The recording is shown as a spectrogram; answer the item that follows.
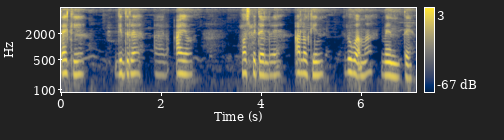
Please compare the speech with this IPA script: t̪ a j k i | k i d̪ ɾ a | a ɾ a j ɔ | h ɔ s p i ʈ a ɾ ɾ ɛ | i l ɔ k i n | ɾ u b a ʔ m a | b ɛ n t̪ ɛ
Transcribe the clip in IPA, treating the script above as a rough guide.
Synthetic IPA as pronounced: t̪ a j k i | ɡ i d̪ ɾ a | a ɾ a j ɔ | h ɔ s p i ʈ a l ɾ ɛ | a l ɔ k i n | ɾ u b a ʔ m a | m ɛ n t̪ ɛ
